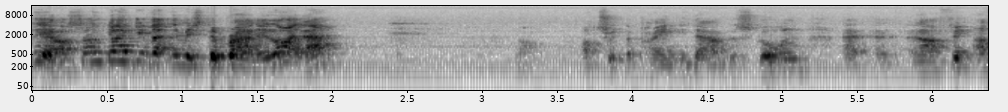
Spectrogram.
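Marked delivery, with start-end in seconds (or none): 0.0-2.0 higher, louder cockney dad; a dad sending a pointed gift; dad's voice. Retold or imitated. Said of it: "He said".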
